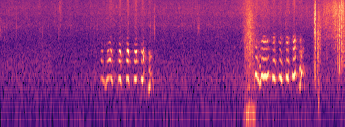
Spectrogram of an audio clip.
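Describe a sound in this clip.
A small bird-like creature squawks in short bursts.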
